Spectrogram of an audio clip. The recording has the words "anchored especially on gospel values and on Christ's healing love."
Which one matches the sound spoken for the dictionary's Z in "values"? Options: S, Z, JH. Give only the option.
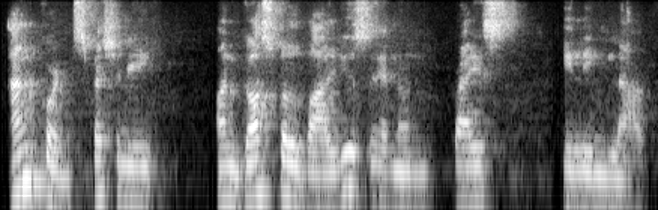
S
